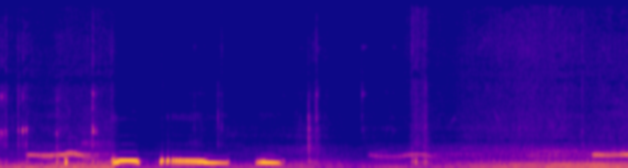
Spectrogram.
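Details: Spotted dove used as a decoy bird, calling fiercely and persistently: a short coo followed by a longer, drawn-out falling coo and a clipped final note, with faint slurred whistles from another bird before and after.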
